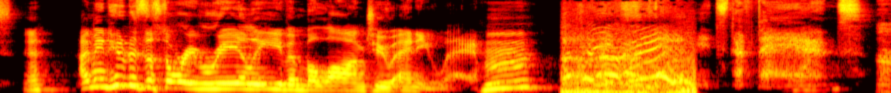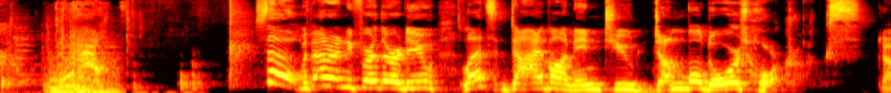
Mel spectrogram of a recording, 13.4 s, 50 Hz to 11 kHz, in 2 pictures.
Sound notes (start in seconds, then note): 5.3 sotto voce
